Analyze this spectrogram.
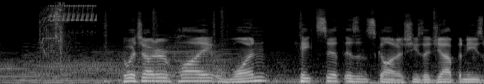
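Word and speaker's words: Cait Sith: uh speaking of contentious issues I heard that Kate Sith from Final Fantasy 7 finally had how his his name is pronounced confirmed by squarex and it is in fact Kate Sith and a lot of Scottish people or apparently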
